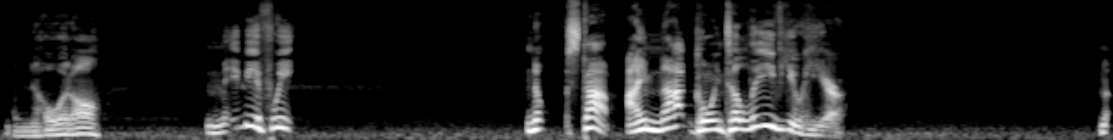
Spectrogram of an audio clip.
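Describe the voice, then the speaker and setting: A man's voice: fairly high pitch, no echo. A man playing a proud, loyal superhero in an audio roleplay, speaking with sardonic and earnest emphasis. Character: defiant male superhero, proud, sarcastic, fiercely loyal. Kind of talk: scripted audio roleplay acting.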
